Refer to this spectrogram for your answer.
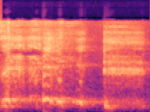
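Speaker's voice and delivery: a high, airy burst of laughter; high breathy laugh. Real, not acted. Laughing at his own hey hey.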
